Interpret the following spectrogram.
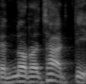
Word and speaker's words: นรชาติ: นรชาติ ติ วัง วาย คำ ว่า นรชาติ นี่ ที่ จริง ไม่ มี เสียง ติ แม้ จะ มี สระอิ เขา ก็ ไม่ ออก เสียง แต่ มา ถึง ตรง นี้ ต้องการ เสียง ลหุ คือ เสียง สั้น เสียง ติ เป็น เสียง สั้น ก็ เลย ให้ ออก เสียง เป็น นรชาติ ติ วาง วาย อัน นี้ คือ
